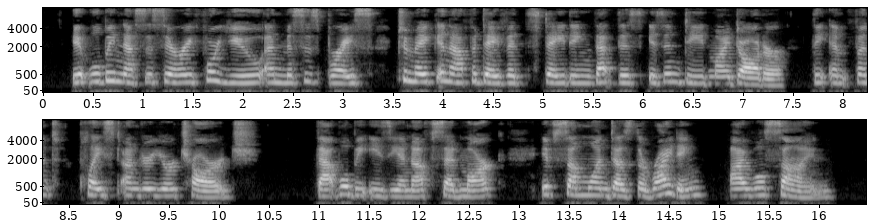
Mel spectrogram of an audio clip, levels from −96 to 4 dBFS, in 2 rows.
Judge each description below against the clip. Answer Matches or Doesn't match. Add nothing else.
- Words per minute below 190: Matches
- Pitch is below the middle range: Doesn't match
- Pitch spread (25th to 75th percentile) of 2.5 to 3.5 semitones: Matches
